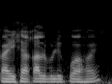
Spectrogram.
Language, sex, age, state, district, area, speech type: Assamese, male, 30-45, Assam, Darrang, rural, spontaneous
